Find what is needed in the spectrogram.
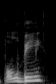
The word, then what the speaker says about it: Bulbie: And Hedy is also the first female recipient of the, what's called a bubble, I don't even know how to say it, Bulbie, B-U-L-B-I-E,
